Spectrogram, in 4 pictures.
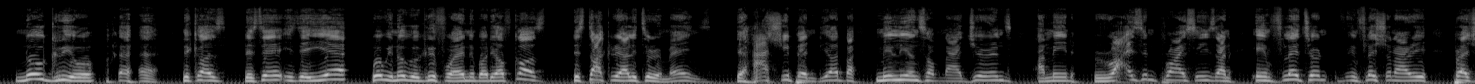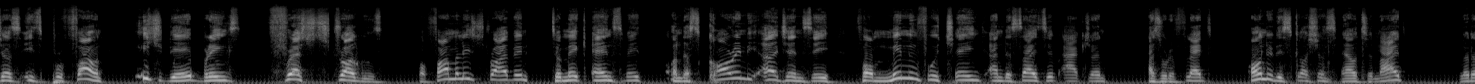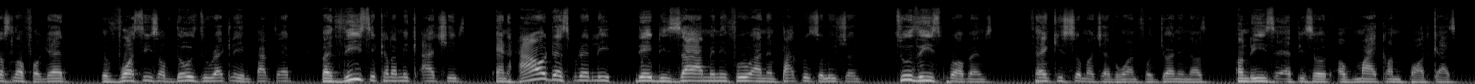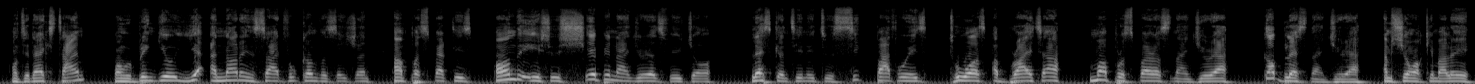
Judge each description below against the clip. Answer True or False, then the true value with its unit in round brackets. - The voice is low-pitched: False (155 Hz)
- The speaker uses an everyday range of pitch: False (5.8 semitones)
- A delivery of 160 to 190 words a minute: False (145 wpm)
